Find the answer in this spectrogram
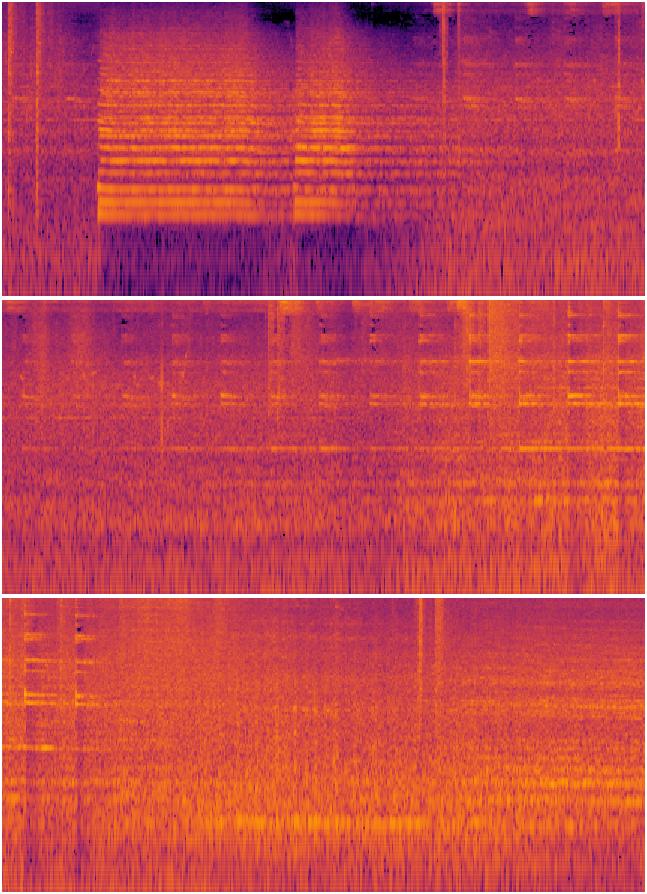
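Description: Diesel locomotive horn sounding two blasts, a longer then a shorter one, followed by a train passing through at track speed: a rumbling, clicking run of wheels over the rails that builds up and stays loud.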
